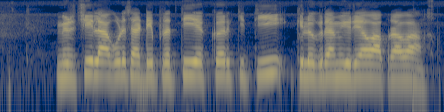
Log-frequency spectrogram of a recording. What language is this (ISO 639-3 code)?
mar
